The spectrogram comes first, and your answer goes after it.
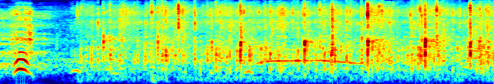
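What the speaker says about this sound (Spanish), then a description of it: "Un fuerte aplauso" Applause from an audience at a municipal presentation event in Burlada, welcoming a speaker to the stage; moderate, fairly steady clapping with some voices murmuring underneath.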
